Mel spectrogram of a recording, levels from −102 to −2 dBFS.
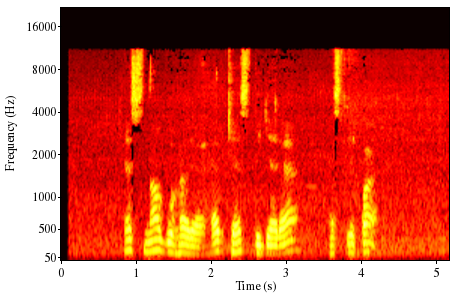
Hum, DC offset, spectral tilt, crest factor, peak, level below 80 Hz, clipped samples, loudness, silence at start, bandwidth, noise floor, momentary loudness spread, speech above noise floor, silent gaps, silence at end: none; under 0.1%; -3 dB/octave; 20 dB; 0 dBFS; -64 dBFS; under 0.1%; -19 LUFS; 0.85 s; 11.5 kHz; -50 dBFS; 13 LU; 30 dB; none; 0.05 s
